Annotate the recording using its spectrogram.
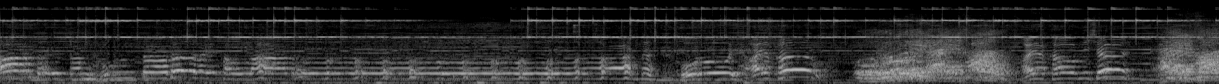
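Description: A man chanting a Sakha algys blessing in a drawn-out, melodic voice, holding long notes that step up and down. From about halfway through the chant breaks into shorter phrases, with loud, breathy cries near the end.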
